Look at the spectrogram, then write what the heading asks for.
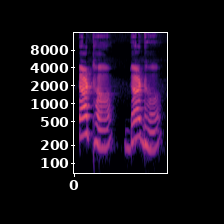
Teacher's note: वो ट वर्ग है आपका मूर्धा से बोलने वाला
